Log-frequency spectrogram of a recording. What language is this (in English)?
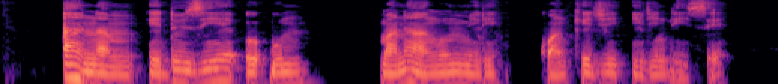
Igbo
